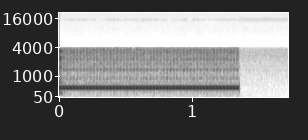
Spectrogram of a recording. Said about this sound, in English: Good, because we're going to call our guest right now. So if you want to hang on. Okay. Is your phone ringing right now?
